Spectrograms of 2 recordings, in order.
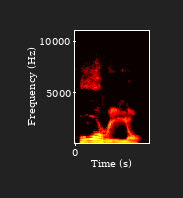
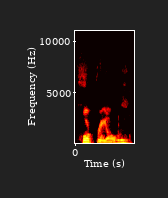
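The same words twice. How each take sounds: First: The 'o' sound after 'corp' is pronounced. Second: The 'o' sound after 'corp' is dropped. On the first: The speaker calls it right. "there's an extra O in there. It's actually" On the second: The speaker calls it wrong. "A lot of people say corporeal"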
